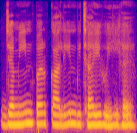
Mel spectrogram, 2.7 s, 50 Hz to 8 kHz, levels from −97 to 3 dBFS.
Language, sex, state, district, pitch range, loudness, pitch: Hindi, female, Uttar Pradesh, Lucknow, 175-190 Hz, -13 LUFS, 180 Hz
